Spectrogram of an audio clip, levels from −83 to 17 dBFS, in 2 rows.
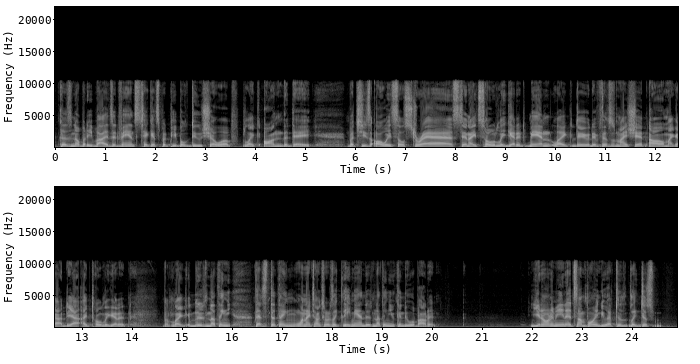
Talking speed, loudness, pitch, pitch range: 185 wpm, -21 LUFS, 95 Hz, 80-120 Hz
